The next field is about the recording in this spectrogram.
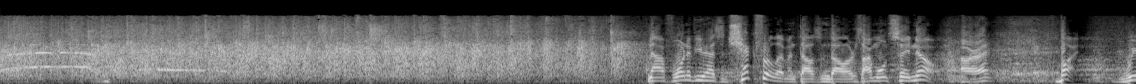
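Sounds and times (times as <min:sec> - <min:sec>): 
crowd applauding: 0:00.0 - 0:06.5
speech: 0:06.5 - 0:10.0, 0:10.6 - 0:11.3.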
